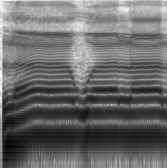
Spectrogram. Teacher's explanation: La wala lam alif 2 harakat kita panjangkan mad tabi'i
